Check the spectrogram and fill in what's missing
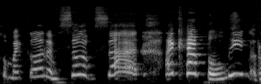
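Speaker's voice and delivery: high-pitched hammed-up distress; mock meltdown. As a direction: wail it like a self-pitying meltdown in the mirror. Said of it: "have a full-on meltdown and look at myself".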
